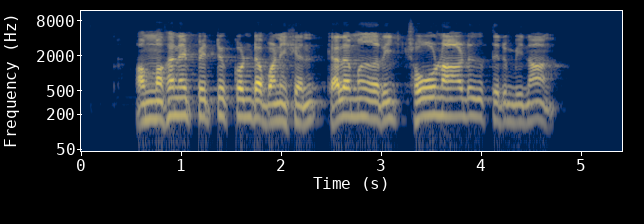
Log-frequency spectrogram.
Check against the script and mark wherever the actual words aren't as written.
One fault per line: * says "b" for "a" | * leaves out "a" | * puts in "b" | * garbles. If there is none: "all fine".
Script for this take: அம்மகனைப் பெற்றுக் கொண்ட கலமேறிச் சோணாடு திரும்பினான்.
* puts in "வணிகன்"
